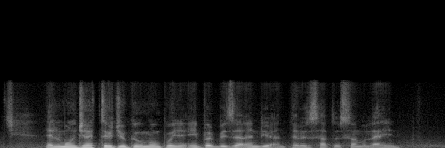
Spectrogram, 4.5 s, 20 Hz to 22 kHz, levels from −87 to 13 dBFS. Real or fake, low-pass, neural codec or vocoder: fake; 9.9 kHz; codec, 16 kHz in and 24 kHz out, 0.6 kbps, FocalCodec, streaming, 2048 codes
